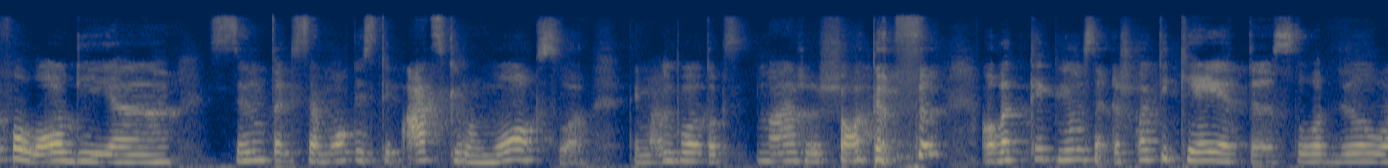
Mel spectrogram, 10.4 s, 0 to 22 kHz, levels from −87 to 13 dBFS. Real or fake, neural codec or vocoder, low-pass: fake; codec, 44.1 kHz, 2.6 kbps, DAC; 14.4 kHz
